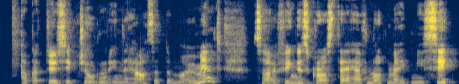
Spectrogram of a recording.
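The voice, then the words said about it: Croaky voice. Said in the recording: “my voice is a bit croaky this morning”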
